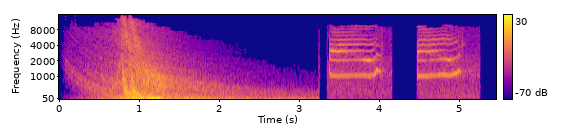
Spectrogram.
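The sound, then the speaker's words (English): A cat that has climbed up a tree and cannot get down meows twice, two drawn-out, fairly loud cries in quick succession, following a long sweeping whoosh that fades out. No one speaks. “My cat climbed up the tree and now he can't go down.”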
